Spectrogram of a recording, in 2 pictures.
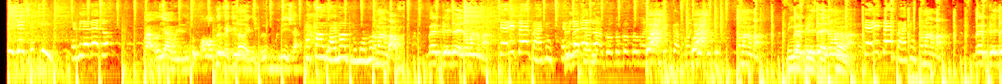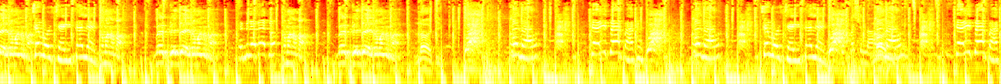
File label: Professional Beat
